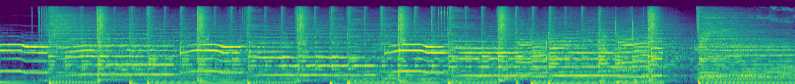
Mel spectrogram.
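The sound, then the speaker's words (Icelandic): A song plays with a steady beat, deep bass and sustained melodic lines over it, with no singing; the music briefly drops out near the end before picking back up. “Ég ætla að spila annar lag með eftir hann hérna,”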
